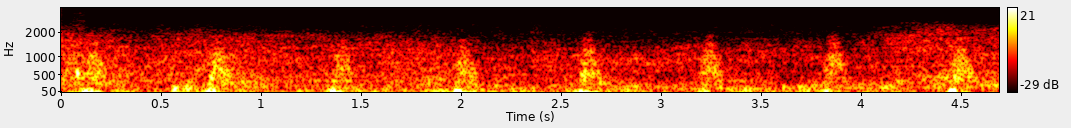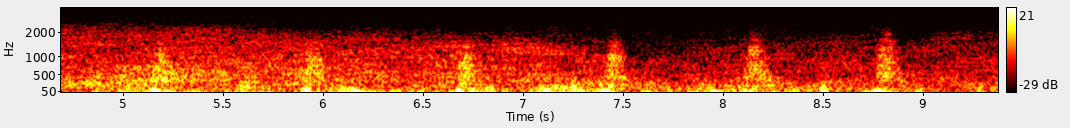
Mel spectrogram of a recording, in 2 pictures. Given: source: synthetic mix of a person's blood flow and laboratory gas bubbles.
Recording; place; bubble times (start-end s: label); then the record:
Doppler ultrasound of blood flow; subclavian vein
0.04-0.14 s: bubbles
From the record:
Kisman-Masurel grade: 212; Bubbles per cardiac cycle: several, 3 to 8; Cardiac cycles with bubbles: 1 to 10%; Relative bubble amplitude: moderate (0.250 to 0.450); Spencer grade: 1 (occasional bubble signal discernible with the cardiac motion signal, with majority of cardiac periods free of bubbles); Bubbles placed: anywhere in the cardiac cycle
